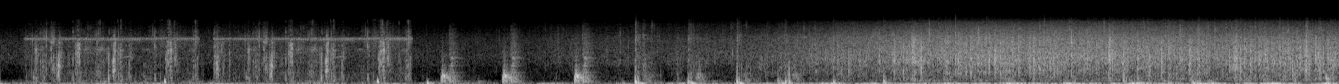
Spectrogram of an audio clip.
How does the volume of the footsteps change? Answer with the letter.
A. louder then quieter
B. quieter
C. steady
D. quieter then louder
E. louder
A.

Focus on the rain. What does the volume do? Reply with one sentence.
The volume of the rain goes up.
